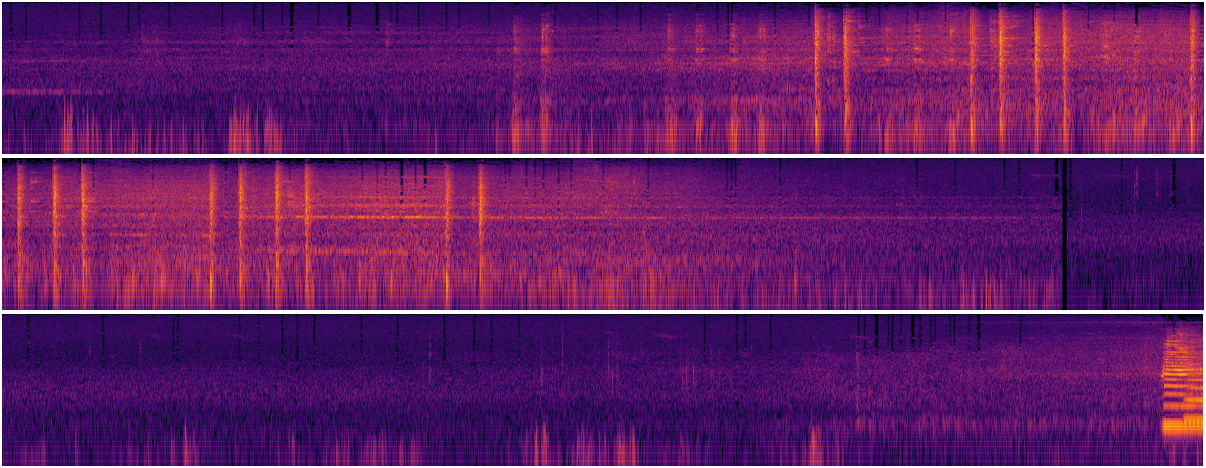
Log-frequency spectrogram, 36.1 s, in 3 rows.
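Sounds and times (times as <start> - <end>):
train rumble: 0.0 - 22.7, 31.1 - 36.0
wheels clacking over rail joints: 6.6 - 18.7.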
